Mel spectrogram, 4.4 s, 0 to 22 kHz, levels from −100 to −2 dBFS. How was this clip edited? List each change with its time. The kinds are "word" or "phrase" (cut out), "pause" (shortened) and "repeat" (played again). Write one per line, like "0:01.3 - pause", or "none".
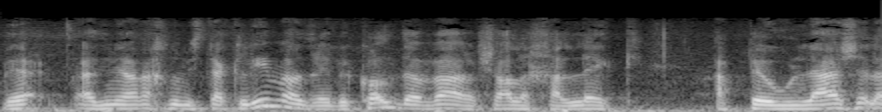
0:01.5 - word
